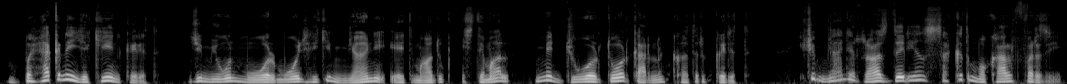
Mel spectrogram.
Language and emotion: Kashmiri, disgusted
